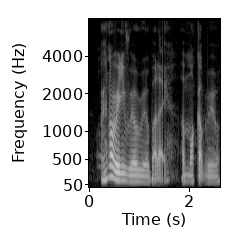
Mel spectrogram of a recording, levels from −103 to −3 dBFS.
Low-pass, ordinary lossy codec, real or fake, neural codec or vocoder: none; none; real; none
